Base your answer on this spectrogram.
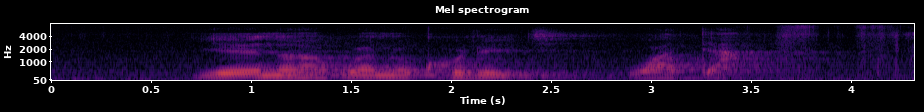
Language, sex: Xhosa, male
